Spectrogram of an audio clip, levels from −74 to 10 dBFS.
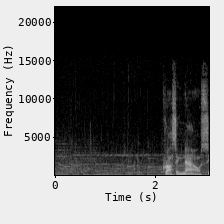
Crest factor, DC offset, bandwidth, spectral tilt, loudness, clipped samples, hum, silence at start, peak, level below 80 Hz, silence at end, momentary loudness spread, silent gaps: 22 dB; under 0.1%; 16 kHz; -3.5 dB/octave; -20 LUFS; under 0.1%; none; 0 s; -2 dBFS; -40 dBFS; 0 s; 20 LU; none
